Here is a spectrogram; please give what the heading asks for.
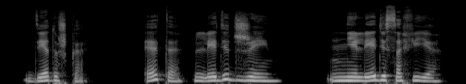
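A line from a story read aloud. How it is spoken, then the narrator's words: Alarmed. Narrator (Russian): Встревоженно ответил Ален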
